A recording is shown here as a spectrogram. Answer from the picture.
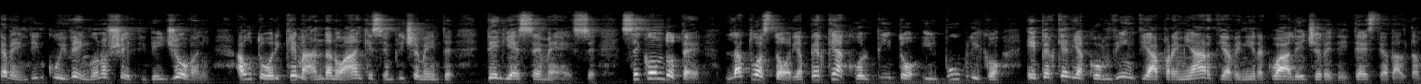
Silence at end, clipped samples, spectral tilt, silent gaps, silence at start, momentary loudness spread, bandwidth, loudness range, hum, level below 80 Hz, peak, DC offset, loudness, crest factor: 0 s; under 0.1%; -0.5 dB/octave; none; 0 s; 12 LU; 13 kHz; 4 LU; 50 Hz at -55 dBFS; -64 dBFS; 0 dBFS; under 0.1%; -21 LUFS; 20 dB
